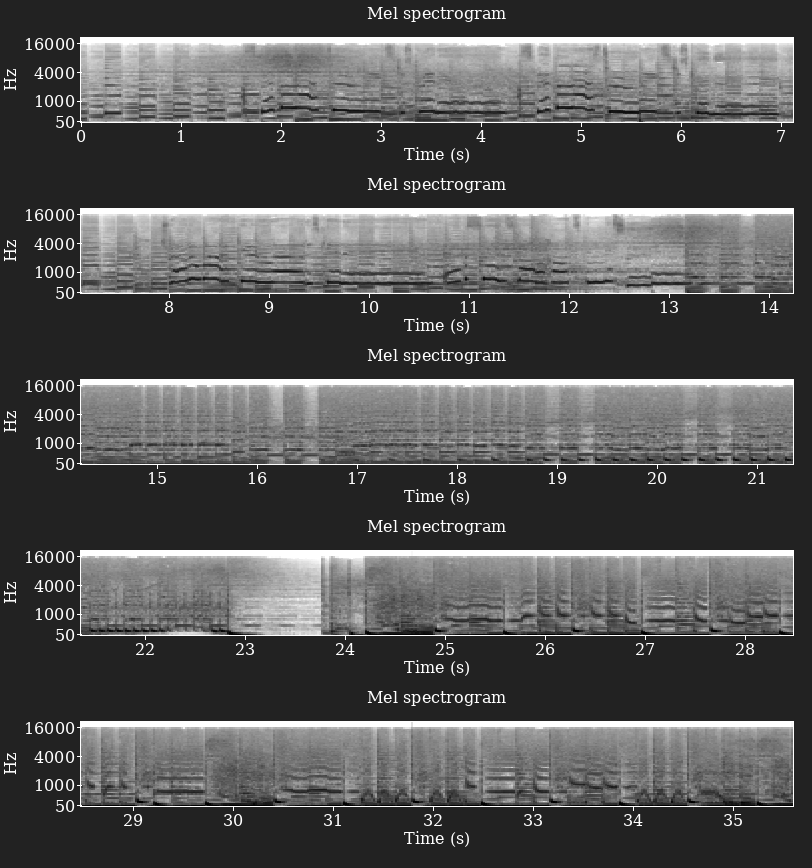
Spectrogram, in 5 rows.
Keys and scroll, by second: 0.0-2.7 typing, 3.8-8.4 typing, 8.5 ctrl+0, 9.9 ctrl+space, 10.7 space, 11.6 n, 14.6 space, 16.1 space, 16.5 8, 26.3 z, 29.0 space, 31.8 space, 33.1 Escape, 33.9 space.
